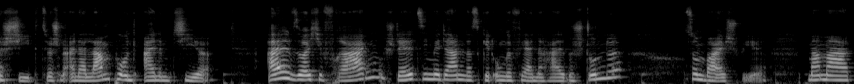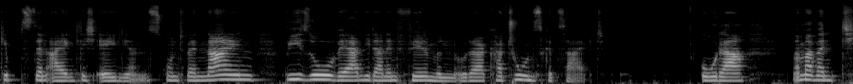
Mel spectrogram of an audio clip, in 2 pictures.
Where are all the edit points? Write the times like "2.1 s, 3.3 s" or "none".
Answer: 6.8 s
